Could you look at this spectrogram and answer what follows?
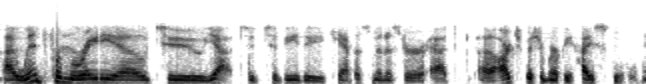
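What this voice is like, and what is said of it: Deep radio voice. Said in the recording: “has that deep voice ... He worked in radio”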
